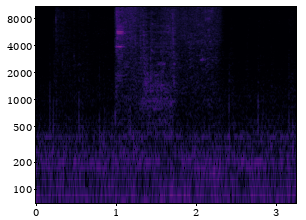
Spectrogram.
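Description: A sliding door hisses open.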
